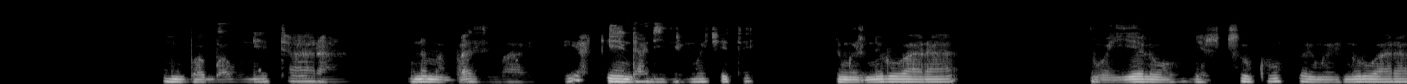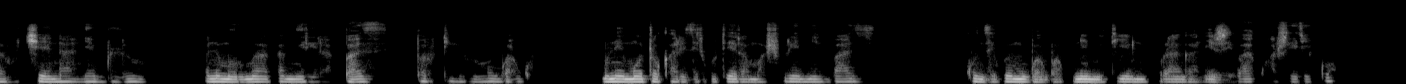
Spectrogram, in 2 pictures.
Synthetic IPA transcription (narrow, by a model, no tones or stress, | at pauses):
muɡʱwaɡʱwaune̞tʰaɾa | unemabʱazimaʋi | riakiendaɗiʋirimwe̞t͡ʃe̞tʰe̞ | rimwe̞rino̞ruʋaɾa | rwejelone̞ʐit͡sukurimwe̞rino̞ruʋaɾarut͡ʃe̞nane̞bulu | pane̞muɾumeakamiɾirabʱazi̥ | parutirwemuɡʱwaɡʱwa | mune̞mo̞to̞kaɾid͡zirikute̞ɾamaʃure̞mebazi | kunze̞kwe̞muɡʱwaɡʱwakune̞mitʰije̞mupuɾaŋɡane̞ʐiʋakwaʐiriːko̞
